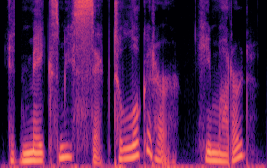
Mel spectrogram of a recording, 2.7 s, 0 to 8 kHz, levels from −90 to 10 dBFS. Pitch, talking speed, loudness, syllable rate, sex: 165 Hz, 225 wpm, -17 LUFS, 5.8 syllables/s, female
